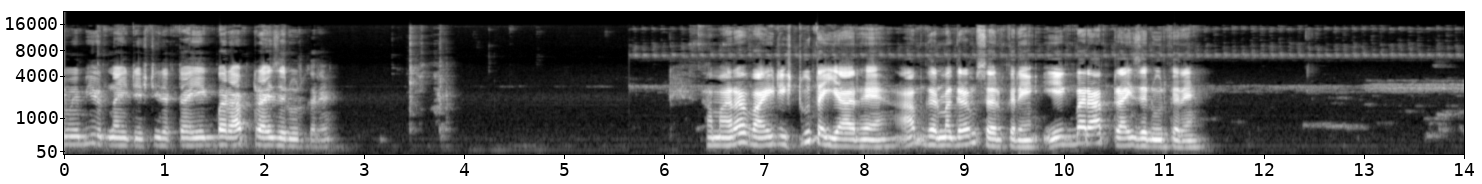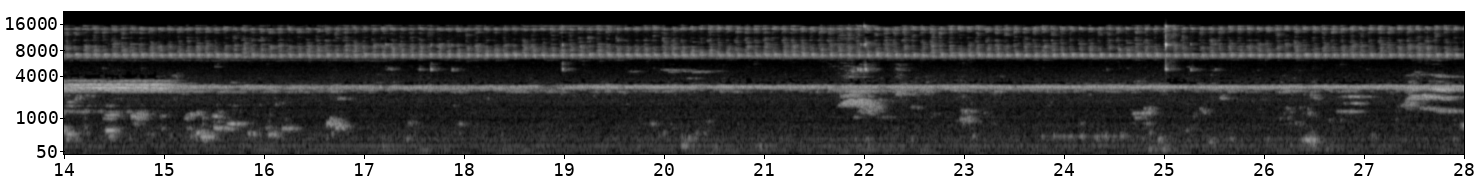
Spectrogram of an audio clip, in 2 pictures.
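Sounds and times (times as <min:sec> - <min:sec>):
steady high-pitched tone: 0:05.7 - 0:28.0.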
